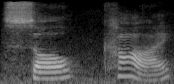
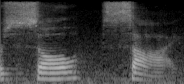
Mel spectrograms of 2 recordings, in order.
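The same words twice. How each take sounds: First: "Sulci" as "sul-kai", slow and rising; hard C. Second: "Sulci" as "sul-sigh", very slowly; soft C. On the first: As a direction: say "Sulci" with a K sound. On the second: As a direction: say "Sulci" with an S sound. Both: Shown as a demonstration. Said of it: "So, which is correct?".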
